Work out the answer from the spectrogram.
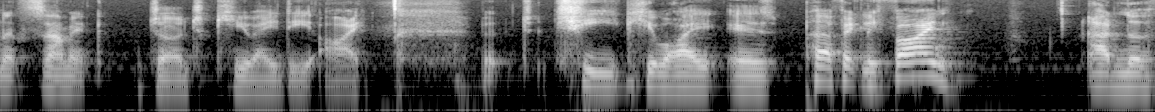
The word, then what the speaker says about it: Qi: Qi, QI. Absolutely, yes. I mean, I have the pronunciation guide here, but thank you for also confirming it.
